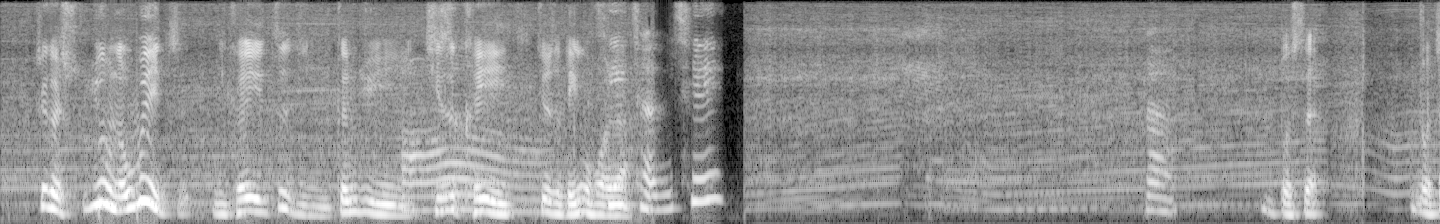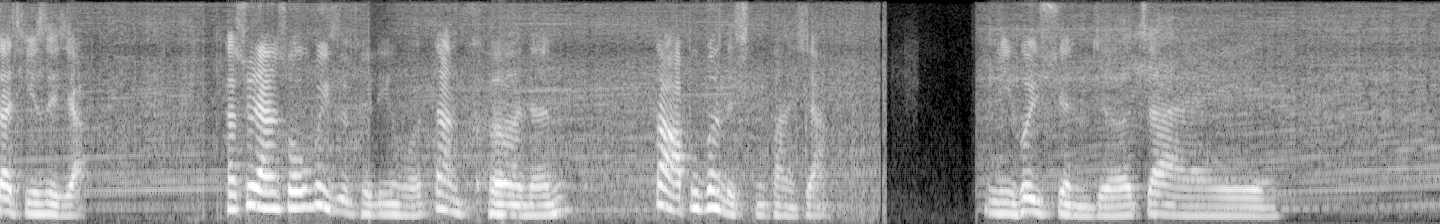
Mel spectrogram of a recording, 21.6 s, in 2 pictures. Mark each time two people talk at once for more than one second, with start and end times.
3.0-4.7

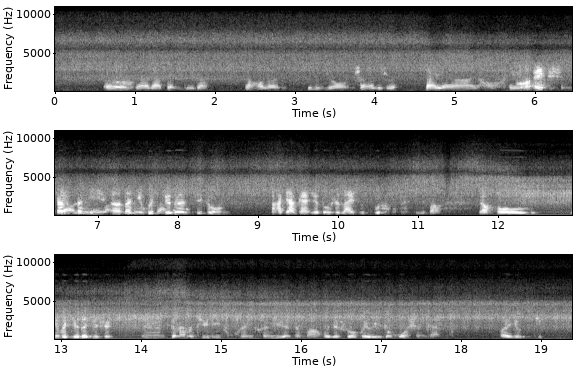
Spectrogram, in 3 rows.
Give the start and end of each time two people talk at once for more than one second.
5.8-7.2

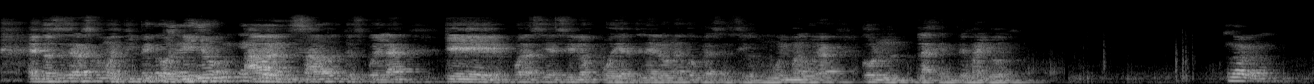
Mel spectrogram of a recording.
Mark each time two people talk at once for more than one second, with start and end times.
1.4-2.8

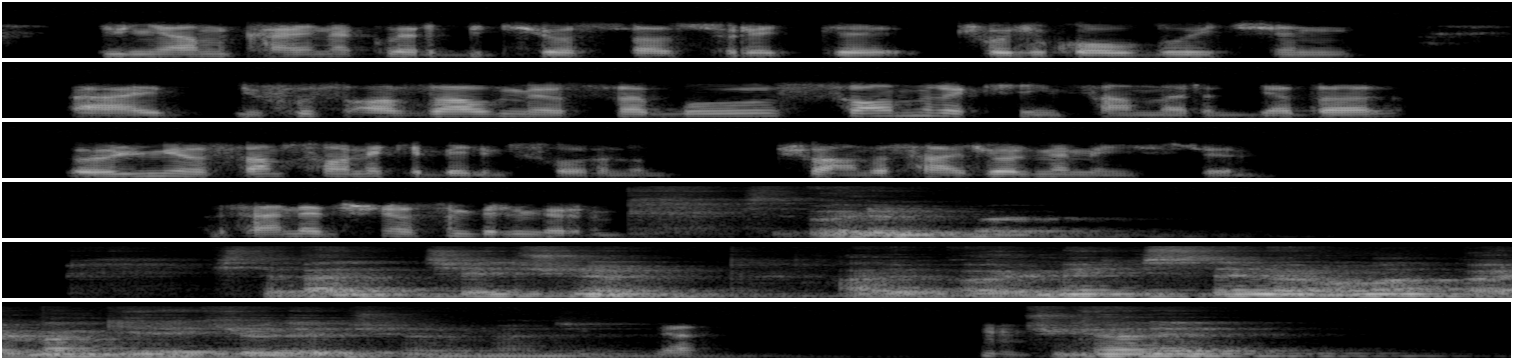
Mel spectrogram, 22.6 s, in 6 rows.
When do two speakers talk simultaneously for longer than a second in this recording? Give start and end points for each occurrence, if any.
none

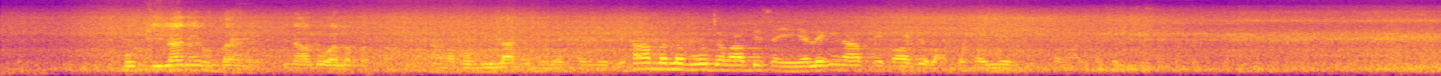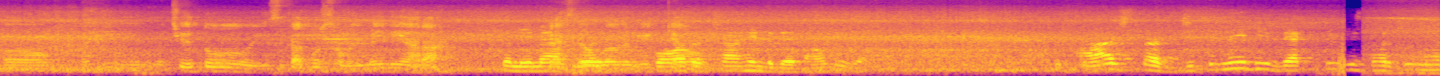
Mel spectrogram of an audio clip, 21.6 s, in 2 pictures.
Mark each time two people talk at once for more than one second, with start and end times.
14.9-16.1

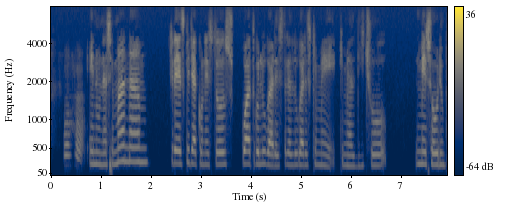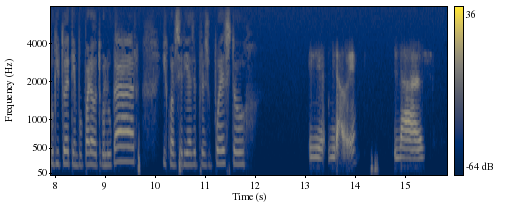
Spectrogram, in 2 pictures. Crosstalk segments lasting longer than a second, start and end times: none

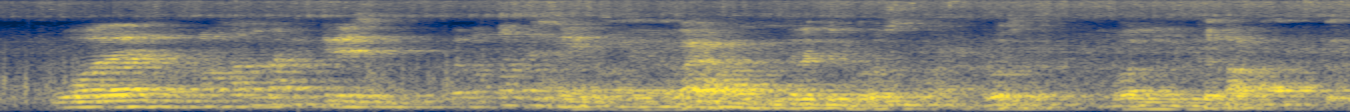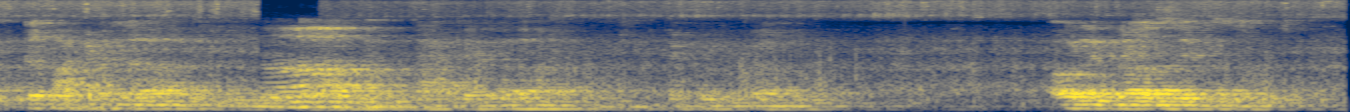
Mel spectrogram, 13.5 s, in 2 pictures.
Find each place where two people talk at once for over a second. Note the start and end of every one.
none

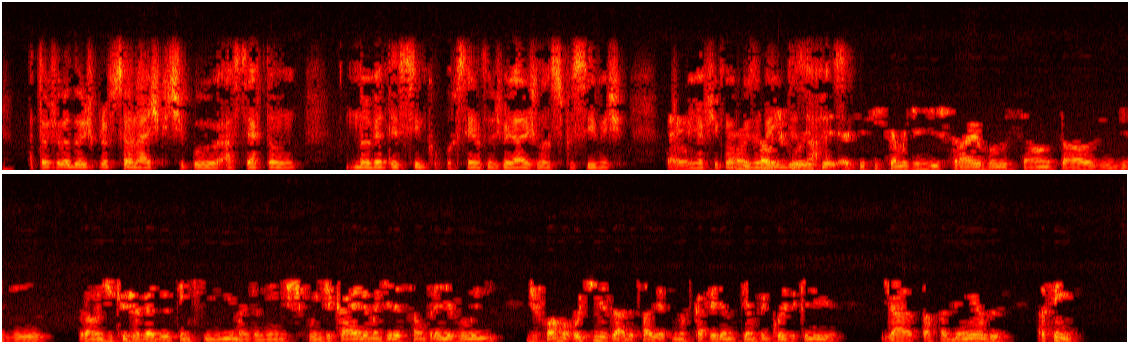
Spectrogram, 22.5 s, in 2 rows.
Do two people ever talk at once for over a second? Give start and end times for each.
7.3-8.5

